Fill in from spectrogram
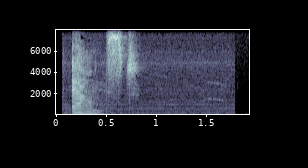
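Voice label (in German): "ernst", German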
